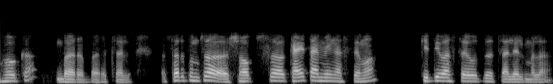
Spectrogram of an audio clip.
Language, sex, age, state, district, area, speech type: Marathi, male, 18-30, Maharashtra, Wardha, urban, conversation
